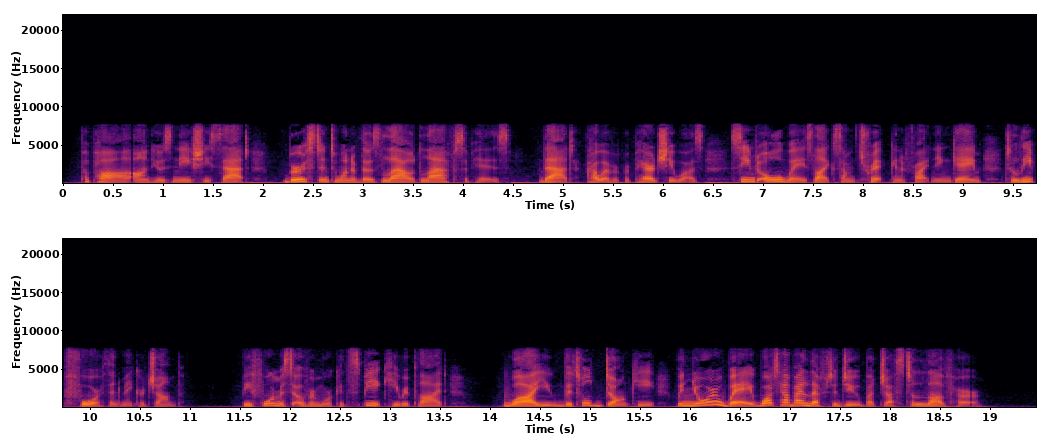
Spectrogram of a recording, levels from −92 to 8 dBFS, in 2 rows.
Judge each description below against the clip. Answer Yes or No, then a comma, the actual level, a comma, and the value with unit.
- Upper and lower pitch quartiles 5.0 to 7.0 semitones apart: Yes, wide, 5.4 semitones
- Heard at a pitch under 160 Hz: No, medium, 185 Hz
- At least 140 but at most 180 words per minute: No, average, 190 wpm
